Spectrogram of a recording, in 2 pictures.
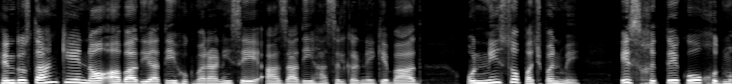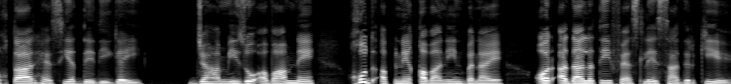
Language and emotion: Urdu, neutral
